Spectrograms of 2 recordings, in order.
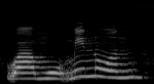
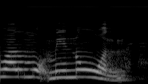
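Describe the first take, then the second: First: The l sound is left out. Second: The l sound is clearly pronounced. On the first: The speaker calls it wrong. "bukan dibacanya" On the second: The speaker calls it right. "wal di sana itu harus dibaca jelas"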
